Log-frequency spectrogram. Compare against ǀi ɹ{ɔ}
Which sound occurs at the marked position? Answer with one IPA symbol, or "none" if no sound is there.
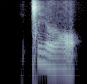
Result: ɔ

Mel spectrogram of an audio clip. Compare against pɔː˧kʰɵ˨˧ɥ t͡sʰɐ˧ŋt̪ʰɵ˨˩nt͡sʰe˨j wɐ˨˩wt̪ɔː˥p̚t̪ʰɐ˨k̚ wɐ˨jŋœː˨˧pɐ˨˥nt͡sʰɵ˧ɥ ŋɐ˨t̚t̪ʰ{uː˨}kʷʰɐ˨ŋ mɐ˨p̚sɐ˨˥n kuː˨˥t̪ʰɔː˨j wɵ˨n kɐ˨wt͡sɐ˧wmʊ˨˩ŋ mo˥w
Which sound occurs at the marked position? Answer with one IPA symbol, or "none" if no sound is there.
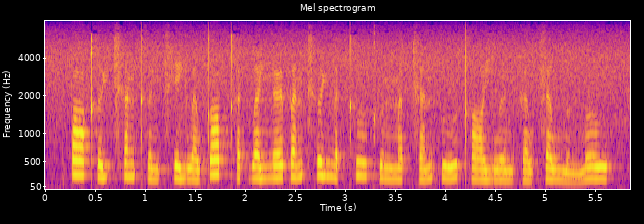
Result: uː˧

